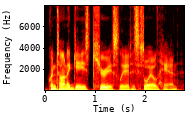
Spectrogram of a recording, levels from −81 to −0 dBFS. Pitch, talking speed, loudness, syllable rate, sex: 110 Hz, 150 wpm, -17 LUFS, 4.6 syllables/s, male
